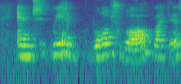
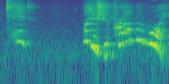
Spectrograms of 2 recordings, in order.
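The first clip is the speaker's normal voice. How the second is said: much higher, pushed-up voice; exasperated call; 3 dB louder than usual. Retold or imitated. Narrator at the top of the stairs demanding what's wrong with Ted, high exasperated call. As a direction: call up the stairs to the boy, fed up. Asking the frightened son.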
